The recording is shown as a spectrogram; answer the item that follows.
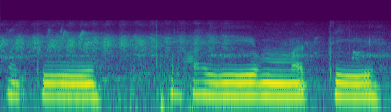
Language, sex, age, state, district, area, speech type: Kannada, female, 45-60, Karnataka, Udupi, rural, spontaneous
